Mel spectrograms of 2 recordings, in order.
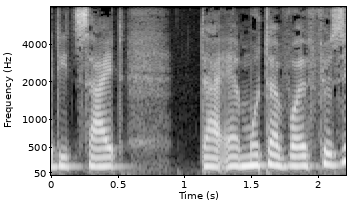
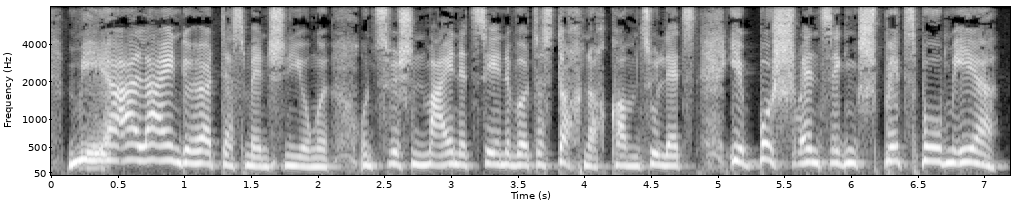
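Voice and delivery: loud, higher roared threat; roaring tiger; 4 semitones higher, 6 dB louder than usual. Acted. Shere Khan roaring at the wolves as he leaves. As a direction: roar back from outside the den. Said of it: "brüllte".

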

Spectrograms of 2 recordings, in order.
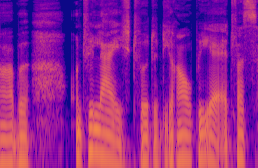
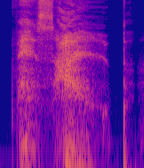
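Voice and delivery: caterpillar; 4 semitones lower than usual. A narrator's reading. The caterpillar coolly contradicts Alice in a whisper. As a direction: dismiss her in a low whisper.

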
